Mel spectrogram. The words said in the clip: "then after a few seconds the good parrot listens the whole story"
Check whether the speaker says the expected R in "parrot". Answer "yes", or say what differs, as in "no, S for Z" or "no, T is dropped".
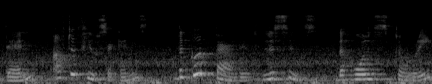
no, L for R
